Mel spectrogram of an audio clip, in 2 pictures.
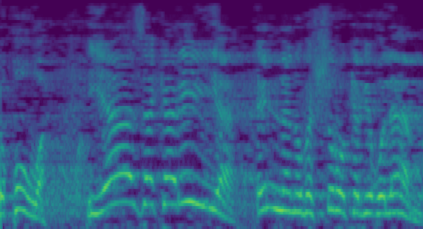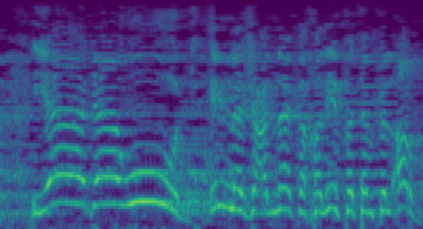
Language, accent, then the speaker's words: Arabic; Egypt; واجعل بلدنا مصر أمنا أمانا سخاء رخاء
